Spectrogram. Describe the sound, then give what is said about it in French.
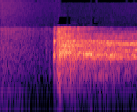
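A person imitates a horse over the phone, answering an automated identity check that asks for a horse sound, with a single loud, rough, breathy burst that starts abruptly after a short quiet moment and holds steady for about a second, sounding thin like a phone line. “Imitez le son d'un cheval.”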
